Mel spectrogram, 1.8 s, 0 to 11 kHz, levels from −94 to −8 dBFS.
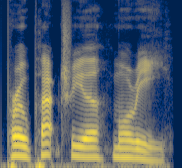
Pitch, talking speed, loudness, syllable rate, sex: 140 Hz, 100 wpm, -17 LUFS, 3.2 syllables/s, male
